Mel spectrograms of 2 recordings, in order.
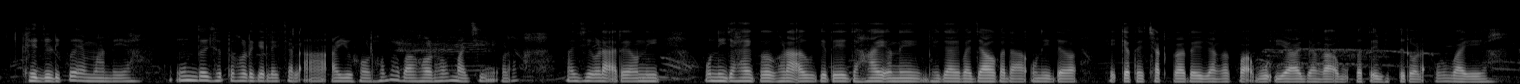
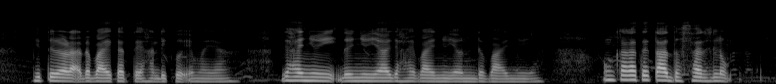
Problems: none marked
